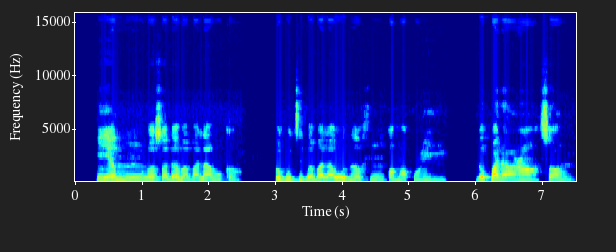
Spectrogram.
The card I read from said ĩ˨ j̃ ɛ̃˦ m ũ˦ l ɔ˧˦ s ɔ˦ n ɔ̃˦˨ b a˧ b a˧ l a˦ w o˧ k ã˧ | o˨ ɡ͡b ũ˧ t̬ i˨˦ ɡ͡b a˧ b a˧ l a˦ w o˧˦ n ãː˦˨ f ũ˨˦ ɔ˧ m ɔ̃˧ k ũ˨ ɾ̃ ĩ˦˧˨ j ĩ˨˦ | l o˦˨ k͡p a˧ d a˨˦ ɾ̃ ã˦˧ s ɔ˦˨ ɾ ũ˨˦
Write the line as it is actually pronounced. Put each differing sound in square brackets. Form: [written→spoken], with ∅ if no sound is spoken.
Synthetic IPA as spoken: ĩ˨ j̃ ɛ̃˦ m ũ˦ l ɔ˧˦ s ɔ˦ [n→d] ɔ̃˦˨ b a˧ b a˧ l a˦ w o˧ k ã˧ | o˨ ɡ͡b ũ˧ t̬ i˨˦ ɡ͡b a˧ b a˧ l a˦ w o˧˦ n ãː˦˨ f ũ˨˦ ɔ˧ m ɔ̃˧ k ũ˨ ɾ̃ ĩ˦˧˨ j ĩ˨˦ | l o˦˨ k͡p a˧ d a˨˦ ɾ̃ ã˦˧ s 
